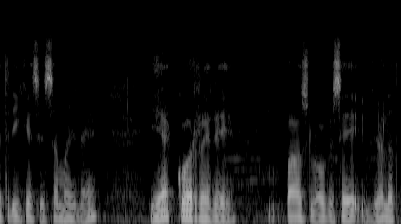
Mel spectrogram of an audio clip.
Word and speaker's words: correre: یہ correre بعض لوگ اسے غلط تلفظ سے بیان کرتے ہیں، پڑھتے ہیں. correre بھاگنا. correvo بھاگتا تھا. correvo بھاگتا تھا. آر کو آپ ڈبل کر کے پڑھیں گے.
